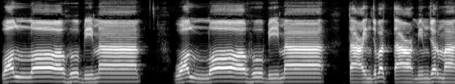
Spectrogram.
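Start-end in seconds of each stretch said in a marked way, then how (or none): 0.1-4.9 slow recitation. Shown as a demonstration. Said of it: "recites the verse words slowly".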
